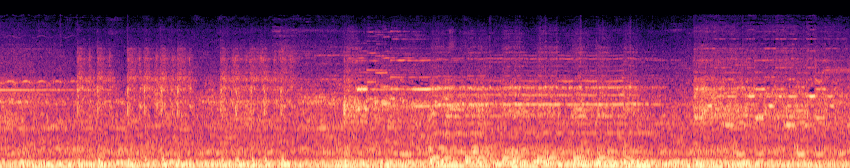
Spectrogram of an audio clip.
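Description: CR Lupin the Third pachinko machine playing its effect music and sound effects during an on-screen sequence, over a steady dense hall noise. The sounds change about three and a half seconds in and again near the end.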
